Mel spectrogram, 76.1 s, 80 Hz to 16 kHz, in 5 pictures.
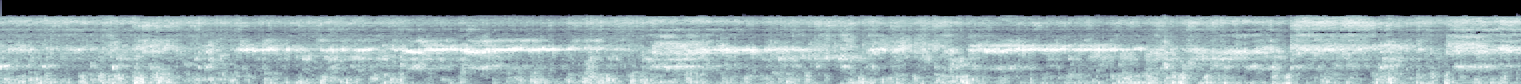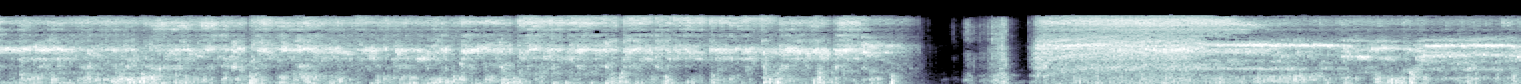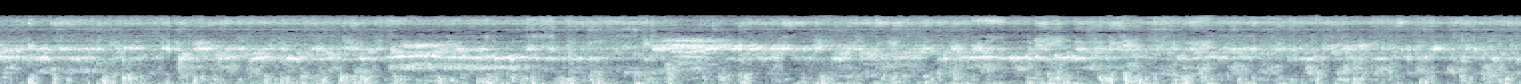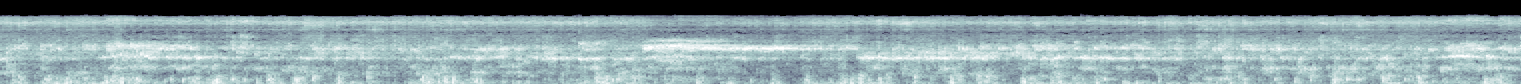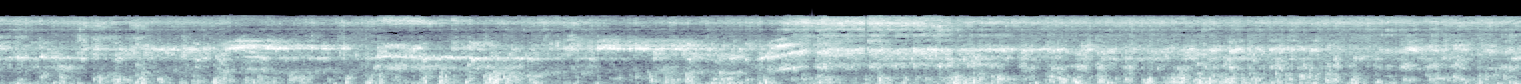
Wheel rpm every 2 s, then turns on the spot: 230, 230, 230, 230, 230, 230, 230, 230, 230, 230, 230, 210, 50, 180, 160, 160, 160, 160, 160, 160, 160, 160, 160, 160, 160, 160, 160, 160, 160, 160, 160, 160, 160, 160, 200, 230, 230, 230.
none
